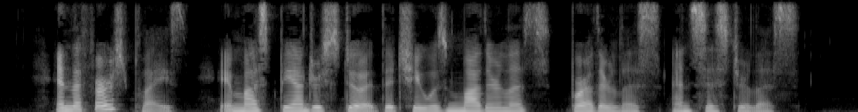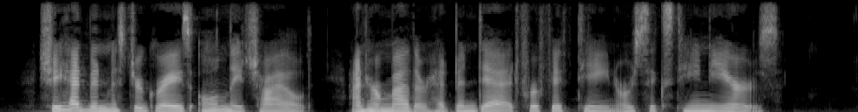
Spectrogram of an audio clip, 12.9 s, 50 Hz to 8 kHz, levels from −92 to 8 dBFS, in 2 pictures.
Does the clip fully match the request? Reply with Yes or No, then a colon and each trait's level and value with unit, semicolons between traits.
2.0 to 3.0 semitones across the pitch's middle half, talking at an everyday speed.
No: average, 3.6 semitones; average, 155 wpm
